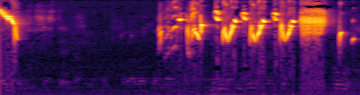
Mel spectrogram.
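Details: Singing European goldfinch from Morocco, recorded for training other goldfinches: a single high note, a silent second, then a quick series of descending twittered notes ending in a buzzy burst.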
